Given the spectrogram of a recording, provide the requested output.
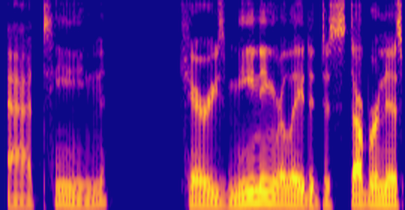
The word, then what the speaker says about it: Aten: In Mandoa, Aten, pronounced roughly Ateen, carries meaning related to stubbornness, persistence, or enduring determination, often translated as persistent or stubborn.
